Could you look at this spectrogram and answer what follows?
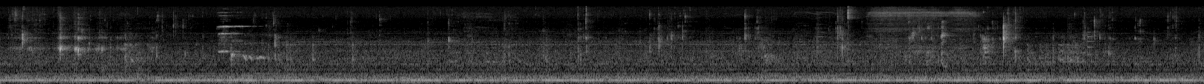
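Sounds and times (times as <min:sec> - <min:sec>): steady low hum: 0:00.2 - 0:10.6
person chewing wetly: 0:04.2 - 0:12.0.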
